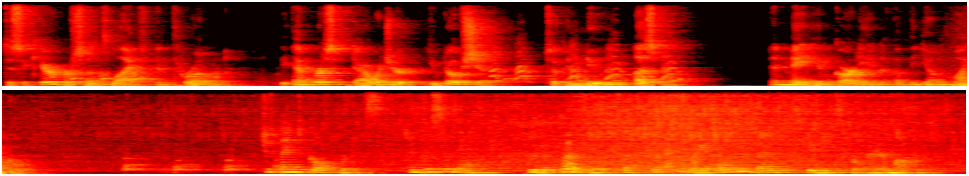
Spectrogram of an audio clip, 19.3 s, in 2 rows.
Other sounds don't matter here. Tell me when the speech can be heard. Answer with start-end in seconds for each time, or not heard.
0.0-6.8, 7.7-9.9, 12.2-19.0.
